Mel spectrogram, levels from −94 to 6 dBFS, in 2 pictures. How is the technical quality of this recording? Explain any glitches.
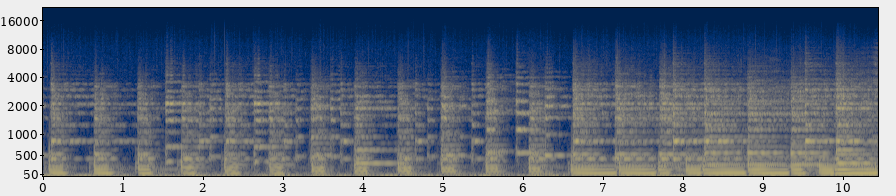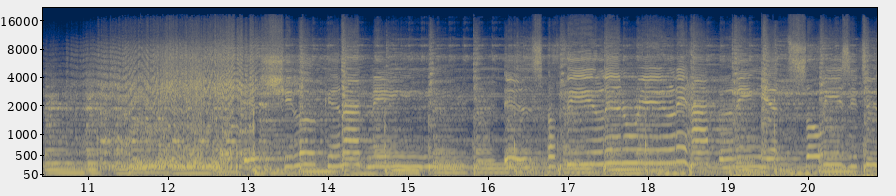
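No technical faults are audible.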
